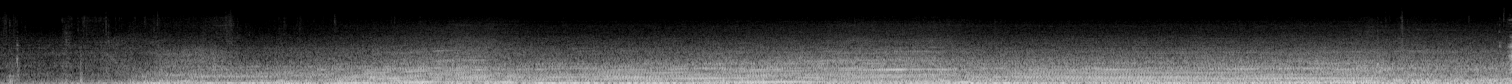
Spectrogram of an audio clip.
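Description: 2022 Chevy Silverado 2500 HD with the 6.6L gas V8 accelerating hard from a stop to 60 mph: loud engine roar climbing in pitch through several upshifts, heard from inside the cab with steady road and wind noise.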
